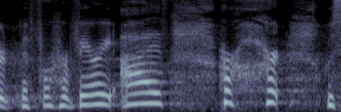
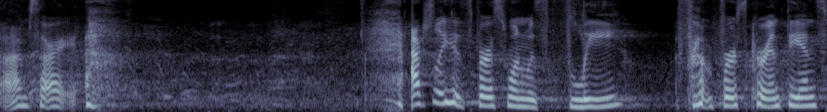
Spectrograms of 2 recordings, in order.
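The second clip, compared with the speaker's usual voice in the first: usual speaking voice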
